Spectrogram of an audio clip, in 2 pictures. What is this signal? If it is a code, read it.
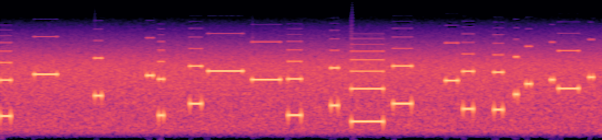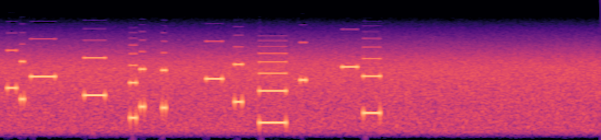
Electronic bleeps of random pitch and length. There is no code.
